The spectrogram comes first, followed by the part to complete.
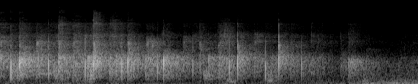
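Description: Applause from a small group of people clapping, dying away over about three seconds.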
